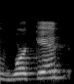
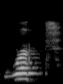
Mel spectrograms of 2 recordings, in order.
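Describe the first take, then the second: First: "worked" with an extra e at the end, work-et; wrong worked. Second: "worked." as one syllable, ending in a t sound; correct worked. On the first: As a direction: say "worked" in two syllables, the wrong way. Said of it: "en vez de decir worked". ("worked" pronunciado work-et, forma incorrecta) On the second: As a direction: say "worked." short, workt. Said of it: "vamos a decir worked". ("worked." de una sílaba, sonando workt) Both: Shown as a demonstration.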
